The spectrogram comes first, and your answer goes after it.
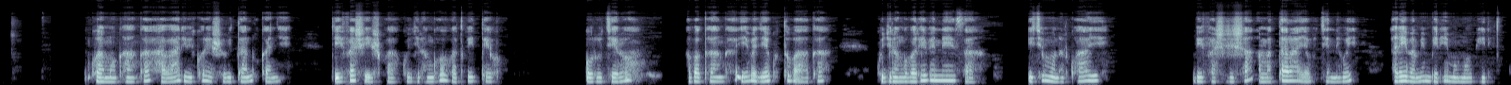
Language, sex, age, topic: Kinyarwanda, female, 18-24, health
